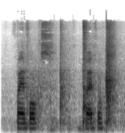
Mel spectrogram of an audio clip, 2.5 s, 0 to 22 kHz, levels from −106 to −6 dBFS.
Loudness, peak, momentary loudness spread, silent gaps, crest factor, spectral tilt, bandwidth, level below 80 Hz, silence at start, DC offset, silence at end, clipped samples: -17 LUFS; -2 dBFS; 12 LU; none; 16 dB; -3 dB/octave; 13 kHz; -62 dBFS; 0.35 s; under 0.1%; 0.1 s; under 0.1%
